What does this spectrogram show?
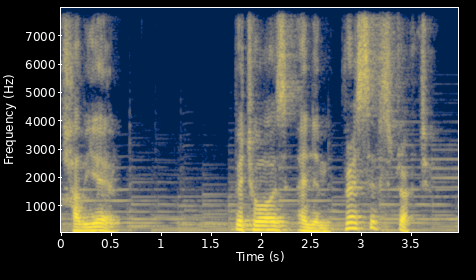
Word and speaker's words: Xavier: family lived in the castle of zavier pronounced jaier which was an impressive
